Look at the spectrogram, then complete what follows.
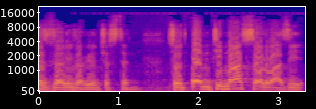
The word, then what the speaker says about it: Mtima: this paper, went to Dawood, I said, Dawood, pronounce this name. Dawood said, Mtima Solwazi. I said, call me that from today. That is my name from today. And that is very, very interesting. So Mtima Solwazi. Mtima means heart, and Solwazi means knowledge.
